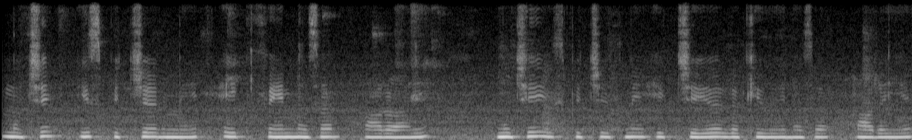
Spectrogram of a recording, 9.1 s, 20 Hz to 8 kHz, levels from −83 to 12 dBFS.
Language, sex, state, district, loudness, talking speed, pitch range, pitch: Hindi, female, Madhya Pradesh, Dhar, -15 LUFS, 145 wpm, 215-230 Hz, 220 Hz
